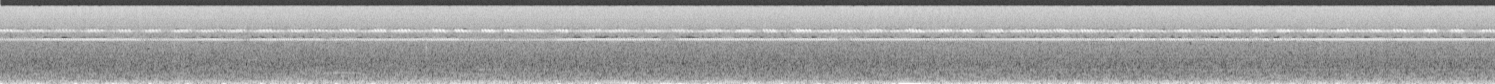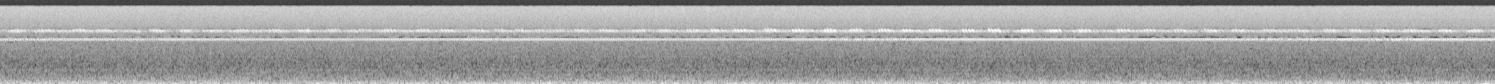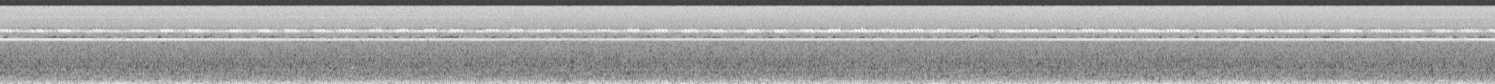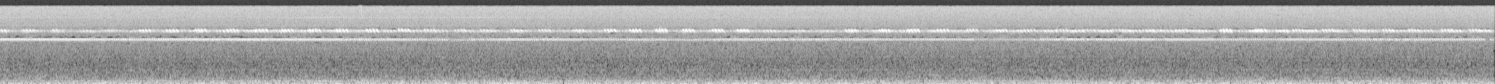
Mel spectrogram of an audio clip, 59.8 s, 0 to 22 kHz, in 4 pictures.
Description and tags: Crickets singing in a dune at night. Recorded in Olhão, Portugal, 2017, using a Zoom H1. Minimal processing for reducing bass rumble and increasing gain.
field-recording, night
